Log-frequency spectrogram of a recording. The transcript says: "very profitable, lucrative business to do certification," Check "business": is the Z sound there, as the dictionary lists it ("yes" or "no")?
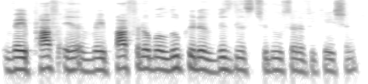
yes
